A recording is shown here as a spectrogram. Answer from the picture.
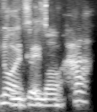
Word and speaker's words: Ngumoha: Yeah, but is there a stress? Is there like, because there's stress in words is where you put a stress on the syllable. So is it Ngumoha, for example, or Ngumoha? It's Ngumoha. It's Moha. So it's Ngumoha. So it's but is that equal? Moh and ha. So there's a stress there.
